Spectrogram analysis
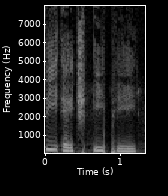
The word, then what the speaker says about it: Chepesiuk: And for people too, the way it's spelled Chepesiuk, it's a little unusual. It's Chepesiuk, but it's pronounced Chepesiuk. I always tell people it means Smith in Polish.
